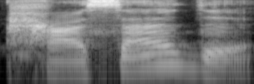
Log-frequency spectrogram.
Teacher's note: تو اب یہاں پہ قلقلہ کیجئے. حاسد، دال کی آواز آ رہی ہے لوٹ کے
